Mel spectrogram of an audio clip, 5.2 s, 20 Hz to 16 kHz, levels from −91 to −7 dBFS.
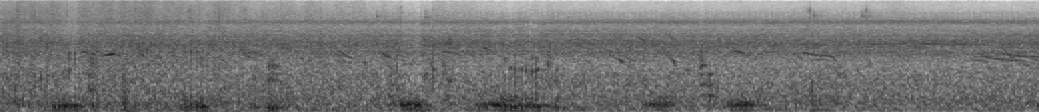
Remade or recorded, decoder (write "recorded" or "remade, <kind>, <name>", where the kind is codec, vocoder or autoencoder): remade, vocoder, BigVGAN v2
